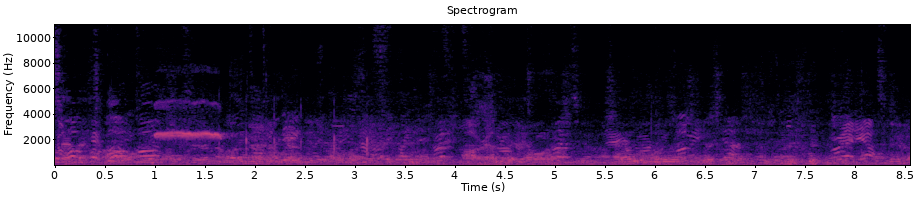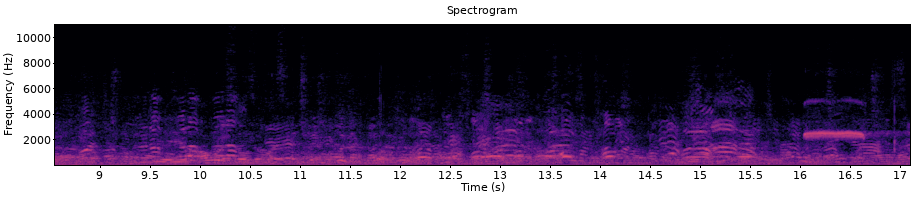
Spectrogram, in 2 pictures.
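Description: A referee's whistle blows short, sharp blasts.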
